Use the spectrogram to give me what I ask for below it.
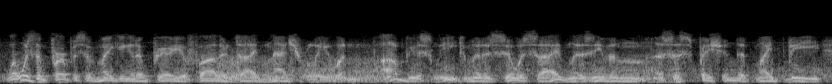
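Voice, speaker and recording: An actor playing a probing, businesslike newspaper reporter in a radio drama. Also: male voice, extremely low pitch, animated, moderate pace, few pauses. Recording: narrow-band old radio broadcast, hissy noise.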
